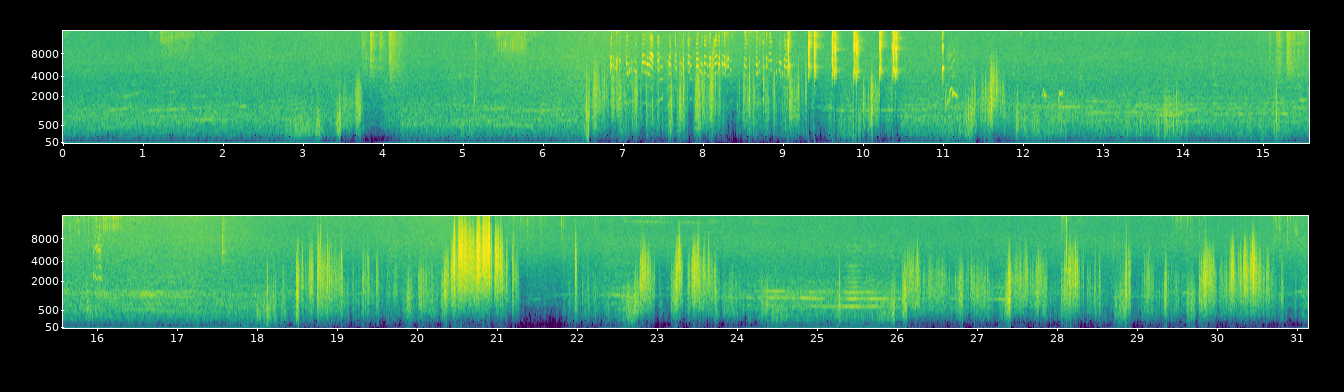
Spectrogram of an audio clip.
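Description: Aerosol can of gloss black Rust-Oleum spray paint hissing in many short bursts, with one longer spray of about a second about two-thirds of the way through. Faint wavering tones run underneath.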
